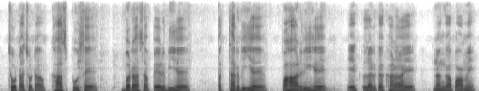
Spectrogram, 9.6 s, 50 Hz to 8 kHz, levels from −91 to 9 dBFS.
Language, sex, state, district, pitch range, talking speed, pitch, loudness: Hindi, male, Uttar Pradesh, Hamirpur, 150-160 Hz, 135 wpm, 155 Hz, -20 LUFS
